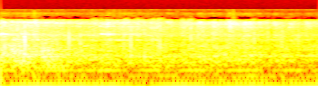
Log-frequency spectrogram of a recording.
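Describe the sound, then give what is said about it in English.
A train rolls past a crossing, a steady, loud rumble mixed with rattling and faint metallic clinks, holding constant throughout with no voices. “Now, lie low till the train goes past.”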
